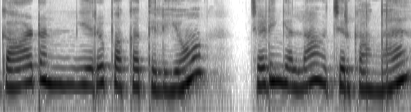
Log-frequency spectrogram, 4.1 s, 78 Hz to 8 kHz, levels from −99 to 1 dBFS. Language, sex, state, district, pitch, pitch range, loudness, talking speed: Tamil, female, Tamil Nadu, Nilgiris, 245 Hz, 225-265 Hz, -14 LUFS, 90 wpm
